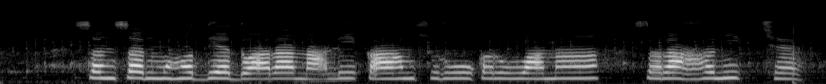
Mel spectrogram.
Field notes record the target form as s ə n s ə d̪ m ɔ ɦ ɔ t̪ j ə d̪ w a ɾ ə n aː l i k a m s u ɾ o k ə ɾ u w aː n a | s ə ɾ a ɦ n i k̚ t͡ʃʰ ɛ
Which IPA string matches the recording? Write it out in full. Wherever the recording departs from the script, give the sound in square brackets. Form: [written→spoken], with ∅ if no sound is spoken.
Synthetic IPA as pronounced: s ə n s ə d̪ m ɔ ɦ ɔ [t̪→d̪] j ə d̪ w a ɾ [ə→a] n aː l i k a m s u ɾ [o→u] k ə ɾ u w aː n a | s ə ɾ a ɦ n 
